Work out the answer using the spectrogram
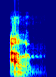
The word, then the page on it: alum: British English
